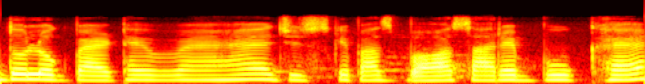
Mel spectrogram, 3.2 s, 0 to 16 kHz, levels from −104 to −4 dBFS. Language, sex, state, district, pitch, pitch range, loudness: Hindi, female, Punjab, Fazilka, 205 Hz, 195-210 Hz, -17 LUFS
